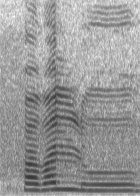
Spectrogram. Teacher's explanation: واو کی زبر کو لام کے ساتھ ملائیں گے، لام کے اوپر شد ہے. اسی طرح لام کی پیش کو واو سے ملائیں گے، واو کے اوپر جزم ہے.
